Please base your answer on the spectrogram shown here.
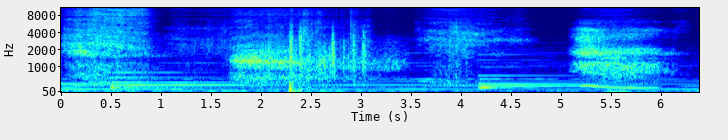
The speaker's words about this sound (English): Let's take a deep breath before we get to this part.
